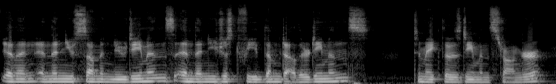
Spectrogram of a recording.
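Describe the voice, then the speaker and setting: A man's voice: mid-range voice, steady tone, fairly quick. Jokey, sweary man chatting casually. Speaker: podcast host running a fan survivor game. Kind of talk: casual joking chat.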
